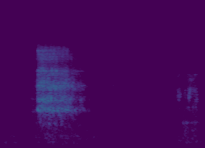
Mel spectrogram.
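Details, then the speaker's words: A dog's loud, rough, hissing snore, then a quieter snort after a pause, as it sleeps in a quiet room during a yoga session. "if you can hear snoring that's not me that's my dog he's obviously finding this practice very calming"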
